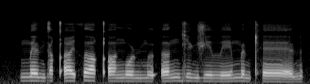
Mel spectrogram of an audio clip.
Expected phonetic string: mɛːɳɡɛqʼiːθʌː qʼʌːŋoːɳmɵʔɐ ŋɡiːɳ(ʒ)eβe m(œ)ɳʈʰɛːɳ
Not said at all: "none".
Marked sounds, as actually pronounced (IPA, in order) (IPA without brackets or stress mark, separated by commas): ʒ, ɛ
